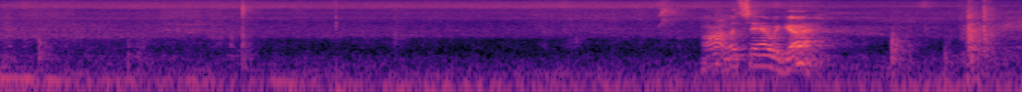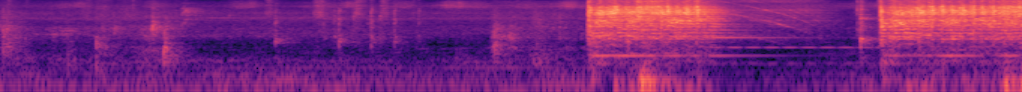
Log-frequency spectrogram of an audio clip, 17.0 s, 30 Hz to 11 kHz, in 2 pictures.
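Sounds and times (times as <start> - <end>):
falling whine: 12.3 - 17.0
engine cranking and bursting: 13.4 - 17.0.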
